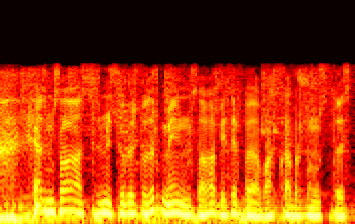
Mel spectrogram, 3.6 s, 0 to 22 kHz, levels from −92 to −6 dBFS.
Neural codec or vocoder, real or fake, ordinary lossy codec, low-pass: none; real; Opus, 24 kbps; 7.2 kHz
